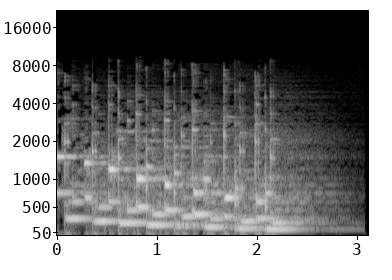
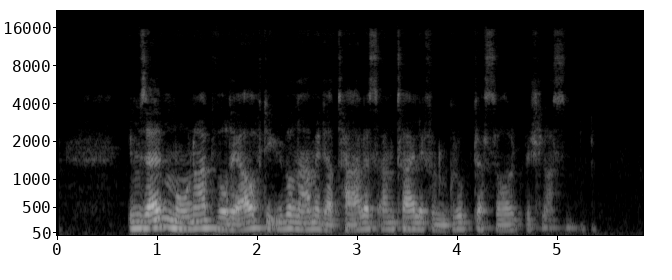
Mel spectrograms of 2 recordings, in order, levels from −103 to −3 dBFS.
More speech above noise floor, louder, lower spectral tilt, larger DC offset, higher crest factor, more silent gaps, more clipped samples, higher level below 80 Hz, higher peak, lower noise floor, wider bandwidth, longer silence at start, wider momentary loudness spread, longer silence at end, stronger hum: second, 29 dB vs 35 dB; first, -24 LUFS vs -48 LUFS; about the same, -7.5 dB/octave vs -7.5 dB/octave; neither; about the same, 16 dB vs 20 dB; neither; neither; first, -52 dBFS vs -82 dBFS; first, -10 dBFS vs -28 dBFS; second, -52 dBFS vs -82 dBFS; second, 8.8 kHz vs 16 kHz; second, 0 s vs 0.75 s; second, 8 LU vs 17 LU; second, 0.5 s vs 0.65 s; neither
